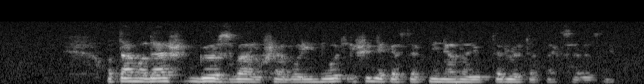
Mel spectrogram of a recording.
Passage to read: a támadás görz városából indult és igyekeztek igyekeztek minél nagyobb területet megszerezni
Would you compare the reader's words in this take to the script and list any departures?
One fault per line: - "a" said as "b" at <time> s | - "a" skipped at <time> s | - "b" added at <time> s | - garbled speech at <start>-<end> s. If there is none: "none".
- "igyekeztek" skipped at 4.3 s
